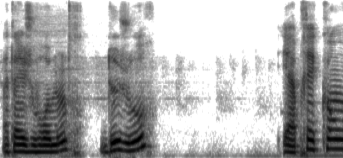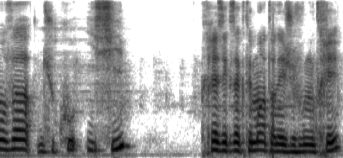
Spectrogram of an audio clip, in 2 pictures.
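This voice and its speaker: A man's voice: fairly high pitch, unhurried, long pauses, mellow, soft background music. A man giving casual commentary over his mobile game match, chatty and leaning on filler phrases. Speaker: mobile game channel host.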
